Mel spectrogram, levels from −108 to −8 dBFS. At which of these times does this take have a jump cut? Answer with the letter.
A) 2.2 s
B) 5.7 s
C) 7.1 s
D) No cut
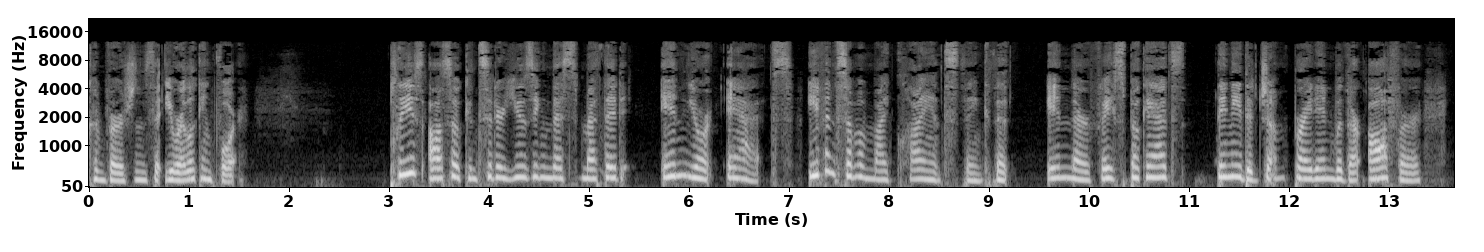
C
